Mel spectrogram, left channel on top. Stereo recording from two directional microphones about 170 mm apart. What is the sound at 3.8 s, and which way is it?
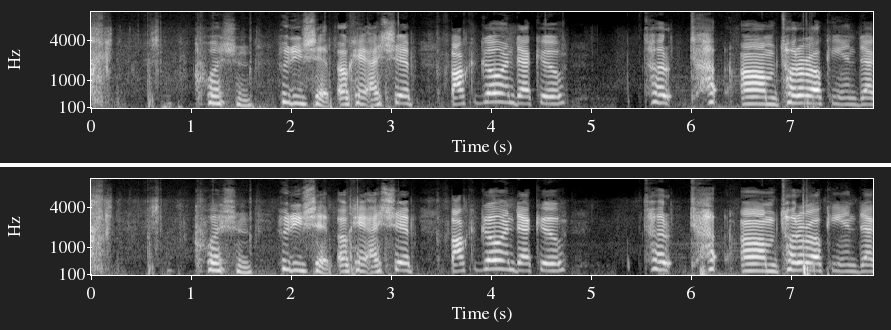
Speech, 20° right (ahead or behind).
